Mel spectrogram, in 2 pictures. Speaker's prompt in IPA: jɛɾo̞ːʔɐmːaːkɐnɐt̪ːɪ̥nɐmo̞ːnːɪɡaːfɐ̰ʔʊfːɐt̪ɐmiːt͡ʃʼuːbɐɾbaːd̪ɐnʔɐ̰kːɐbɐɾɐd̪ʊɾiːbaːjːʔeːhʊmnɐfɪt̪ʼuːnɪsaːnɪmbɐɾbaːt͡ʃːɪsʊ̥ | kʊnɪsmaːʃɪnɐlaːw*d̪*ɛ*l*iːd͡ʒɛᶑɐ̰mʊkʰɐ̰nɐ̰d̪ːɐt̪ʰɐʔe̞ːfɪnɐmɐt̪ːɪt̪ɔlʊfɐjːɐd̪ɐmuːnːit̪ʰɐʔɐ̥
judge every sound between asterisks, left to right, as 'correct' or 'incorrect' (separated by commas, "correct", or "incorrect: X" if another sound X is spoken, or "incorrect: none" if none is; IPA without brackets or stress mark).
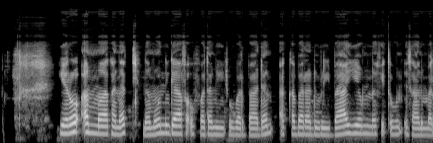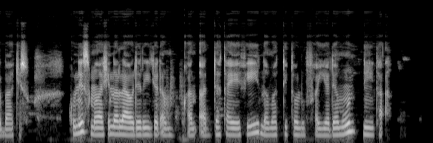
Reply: correct, incorrect: ɾ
